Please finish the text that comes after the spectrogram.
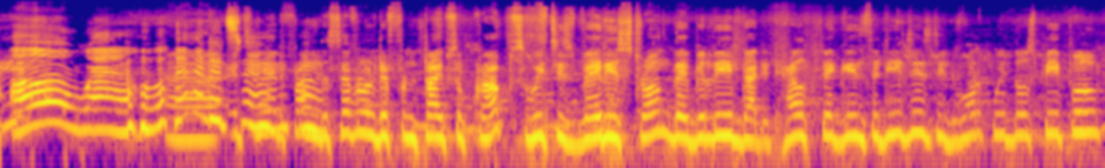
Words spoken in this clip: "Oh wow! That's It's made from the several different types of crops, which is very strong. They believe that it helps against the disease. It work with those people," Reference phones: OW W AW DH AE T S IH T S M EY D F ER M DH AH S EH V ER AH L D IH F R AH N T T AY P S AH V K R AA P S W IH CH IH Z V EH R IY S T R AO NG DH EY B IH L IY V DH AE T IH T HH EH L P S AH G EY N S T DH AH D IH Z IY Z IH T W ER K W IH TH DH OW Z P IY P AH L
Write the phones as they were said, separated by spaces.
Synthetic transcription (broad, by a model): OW W AW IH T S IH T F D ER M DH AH S EH V ER AH L D IH F R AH N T T AY P S AH V K R AA P S W IH CH IH Z V EH R IY S T R AO NG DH EY B IH L IY V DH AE T IH T HH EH L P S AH G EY N S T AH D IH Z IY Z IH T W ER K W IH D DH OW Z P IY P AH L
